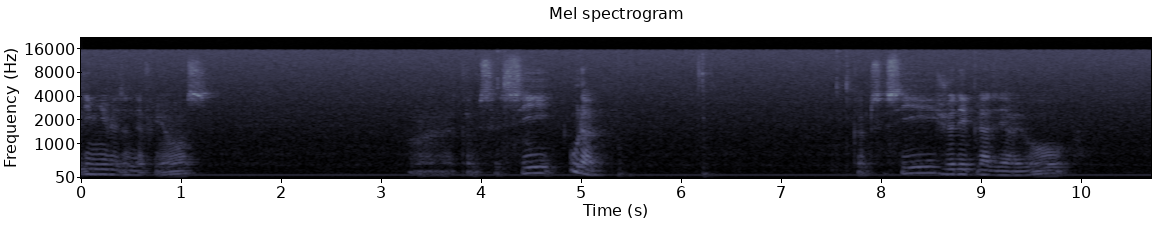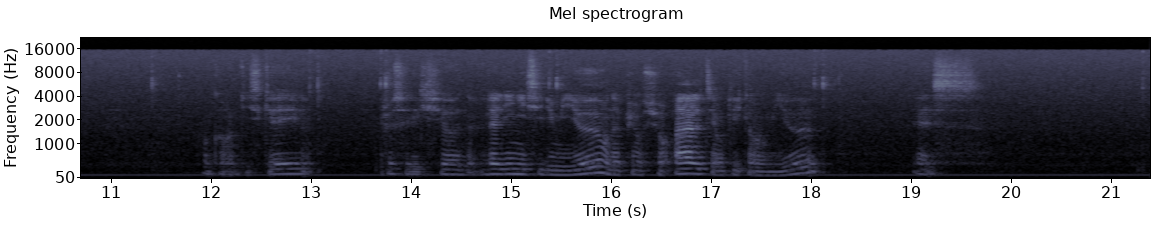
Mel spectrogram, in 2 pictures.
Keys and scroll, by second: 8.1 s, 12.1 s, 18.6 alt+s.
